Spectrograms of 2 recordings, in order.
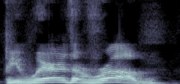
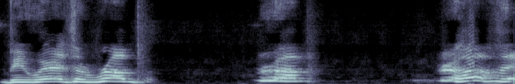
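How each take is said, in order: First: Said in the usual way. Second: Slow, higher-pitched dying warning; about to pass out. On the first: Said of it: "What did he say?". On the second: Acted. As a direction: stretch it out with pauses as consciousness slips. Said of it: "And he passes out".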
